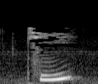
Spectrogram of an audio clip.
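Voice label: "题", Mandarin Chinese; hsk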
